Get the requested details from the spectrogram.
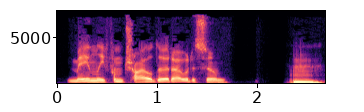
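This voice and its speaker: Here is a man with an unremarkable speaking voice and an American accent. He talks at a fairly quick pace with lively intonation. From Southern California. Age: 20s. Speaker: personal growth commentator. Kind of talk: casual interview chat.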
